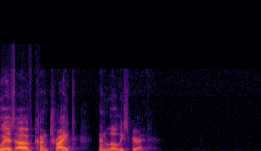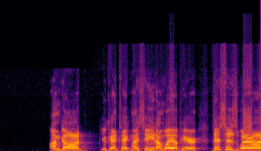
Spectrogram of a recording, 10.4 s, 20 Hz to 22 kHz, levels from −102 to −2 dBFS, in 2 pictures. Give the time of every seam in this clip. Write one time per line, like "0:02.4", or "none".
none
